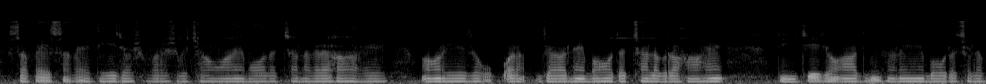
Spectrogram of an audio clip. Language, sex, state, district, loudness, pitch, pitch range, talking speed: Hindi, male, Uttar Pradesh, Jyotiba Phule Nagar, -33 LUFS, 135 Hz, 130-135 Hz, 195 wpm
